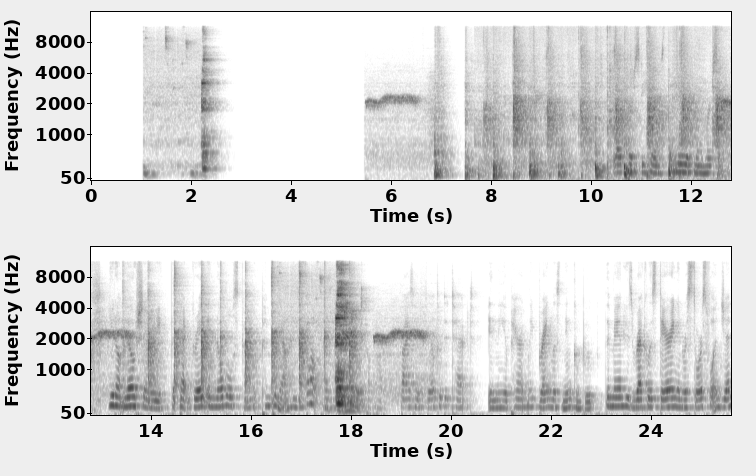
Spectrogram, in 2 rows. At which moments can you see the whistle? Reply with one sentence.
The whistle can be heard from 5.5 to 7.0 s, from 12.6 to 14.1 s and from 18.4 to 19.8 s.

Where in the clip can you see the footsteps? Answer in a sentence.
The footsteps can be heard from 6.8 to 10.8 s and from 11.5 to 12.7 s.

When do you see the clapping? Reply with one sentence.
The clapping can be heard from 7.7 to 18.1 s.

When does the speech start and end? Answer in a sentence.
You can hear the speech from 10.3 to 25.5 s.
